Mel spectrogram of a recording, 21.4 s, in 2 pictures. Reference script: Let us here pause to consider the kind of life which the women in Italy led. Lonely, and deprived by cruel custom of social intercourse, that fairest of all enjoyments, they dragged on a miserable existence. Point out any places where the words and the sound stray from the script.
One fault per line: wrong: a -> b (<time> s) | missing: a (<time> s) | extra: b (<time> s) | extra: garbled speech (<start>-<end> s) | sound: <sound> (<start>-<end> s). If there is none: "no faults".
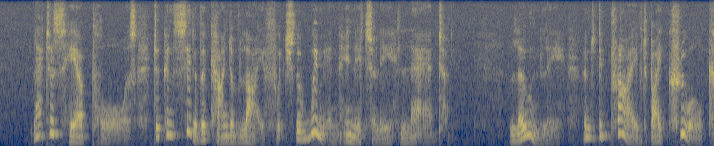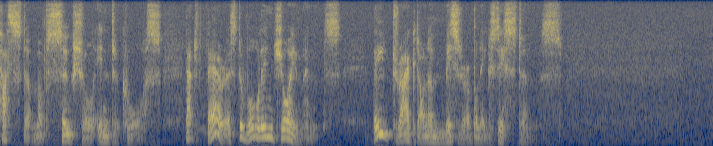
no faults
